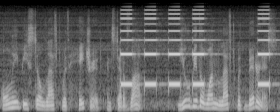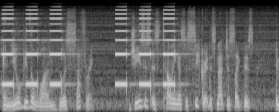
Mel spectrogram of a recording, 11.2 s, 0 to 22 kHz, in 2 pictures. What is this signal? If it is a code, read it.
Beep code, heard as beeps from a small speaker, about 1000 Hz, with room echo and speech in English. 4-4-3. In Phoenix BIOS tables: maths coprocessor failure.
